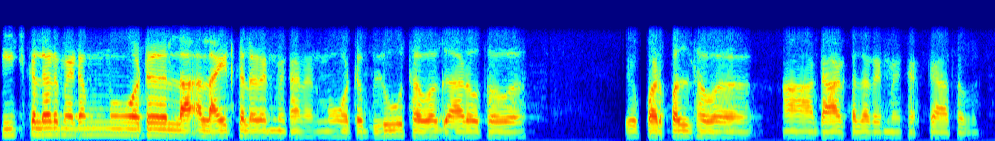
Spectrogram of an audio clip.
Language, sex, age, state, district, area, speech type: Sindhi, male, 45-60, Maharashtra, Mumbai Suburban, urban, conversation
